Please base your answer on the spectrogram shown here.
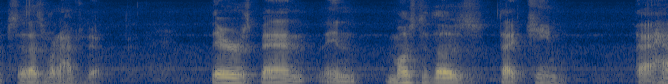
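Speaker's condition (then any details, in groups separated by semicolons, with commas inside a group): Multiple sclerosis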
